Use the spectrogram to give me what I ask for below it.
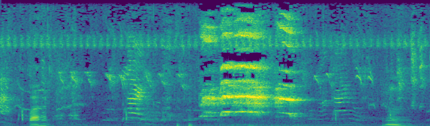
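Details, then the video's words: Red junglefowl on a farm in Cambodia: a loud, harsh, strained crow lasting over a second, rising then tailing off. Low voices or grunts sound before and after, with faint chirping in the background. "red junglefowl farm Cambodia"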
